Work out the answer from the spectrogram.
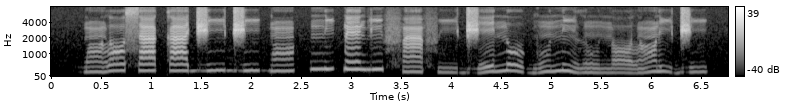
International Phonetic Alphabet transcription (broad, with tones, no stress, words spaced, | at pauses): ɡ͡bɔ̃˧lɔ˦sa˦ka˦ d͡ʒi˦d͡ʒi˦ɡ͡bɔ̃˦ | ni˦k͡pɛ̃˦ɡĩ˦ fã˧fi˨ d͡ʒe˨˦no˦˨ɡũ˨˦ nĩ˦˨lũ˨ nɔ˨lɔ̃˨˦ɾi˦˨ d͡ʒi˧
